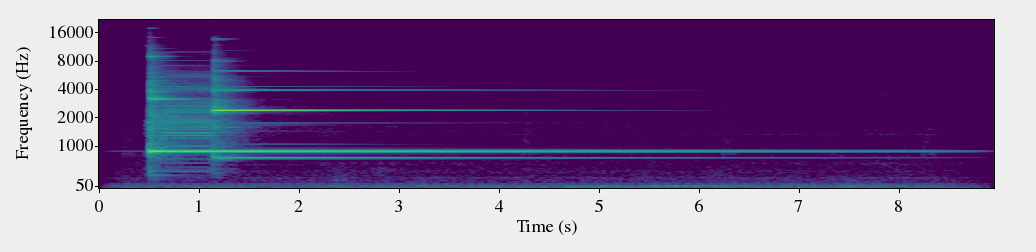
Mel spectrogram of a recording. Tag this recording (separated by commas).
Bell, home sounds, Alarm, Doorbell, Door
